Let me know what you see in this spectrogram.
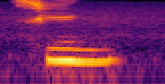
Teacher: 1,000 is 千, high falling, 千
